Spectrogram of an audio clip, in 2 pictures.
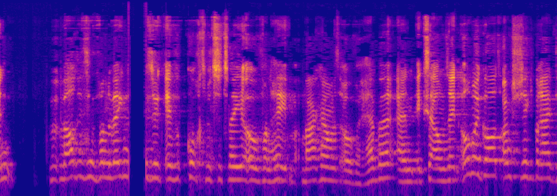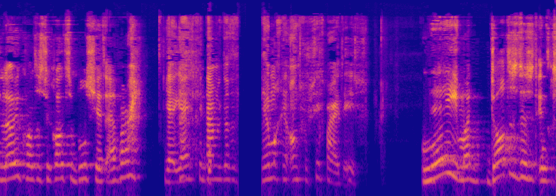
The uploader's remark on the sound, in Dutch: Deze aflevering komt uit een Instgram live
